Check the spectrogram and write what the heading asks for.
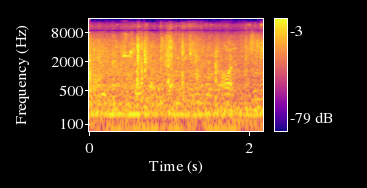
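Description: Idling speedboat outboard engines making a steady low hum, under people's voices and scattered knocks.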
